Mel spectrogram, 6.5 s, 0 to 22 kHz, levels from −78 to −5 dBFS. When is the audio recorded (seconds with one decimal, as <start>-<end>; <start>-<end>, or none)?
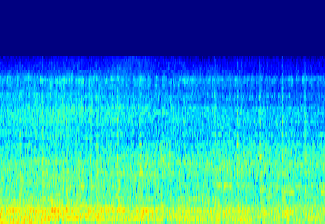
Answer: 0.0-1.0; 2.0-3.1; 3.7-6.5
